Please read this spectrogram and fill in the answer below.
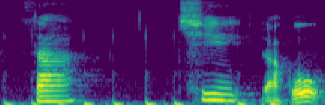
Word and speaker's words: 쌓지: 희응과 이번엔 지읒이네요. 희응 더하기 지읒은 치읒이었죠. 그래서 싸치 이렇게 발음을 해주면 되겠습니다.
